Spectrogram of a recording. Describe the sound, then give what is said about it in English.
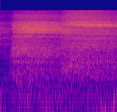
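A deep breath drawn in as a long, steady, airy inhale, fairly faint and heard alone, starting abruptly and held for about two seconds. “And start right now, today. Take a breath.”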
